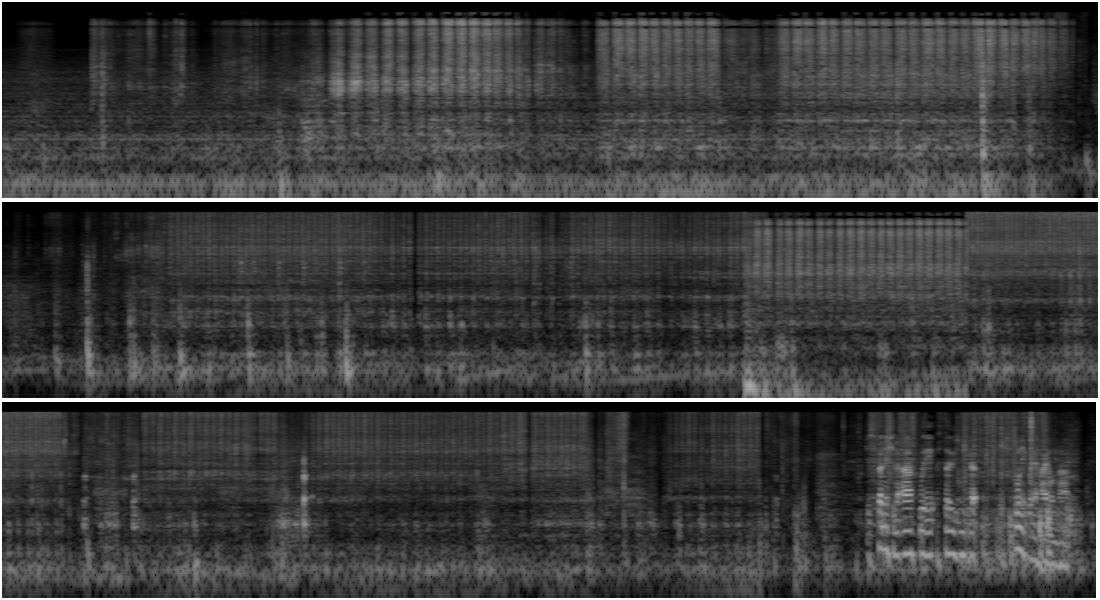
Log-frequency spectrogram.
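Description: Wood being sanded by hand with sandpaper, in spells of rapid back-and-forth strokes, loudest in the first third. The sanding is taking dried glue squeeze-out off the glued joints before finishing.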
